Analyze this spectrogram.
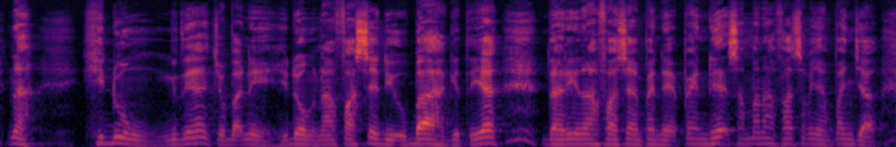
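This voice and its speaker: A self-help trainer giving an instructional talk, addressing viewers directly and coaxing them along, acting out tense and relaxed ways of speaking. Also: medium pitch, brisk. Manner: animated, demonstrates tense versus relaxed speech.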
